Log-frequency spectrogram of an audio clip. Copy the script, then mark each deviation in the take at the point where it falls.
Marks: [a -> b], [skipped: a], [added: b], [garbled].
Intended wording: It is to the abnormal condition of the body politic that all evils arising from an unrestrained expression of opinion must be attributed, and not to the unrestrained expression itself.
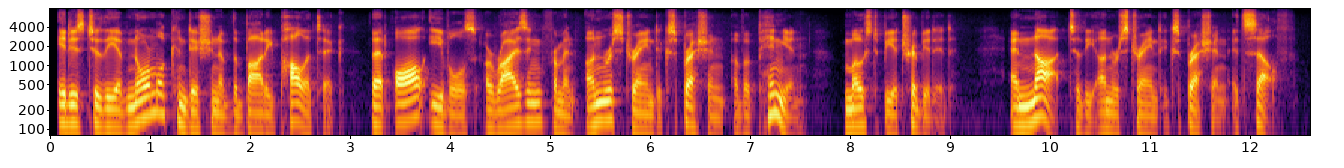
It is to the abnormal condition of the body politic that all evils arising from an unrestrained expression of opinion [must -> most] be attributed, and not to the unrestrained expression itself.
